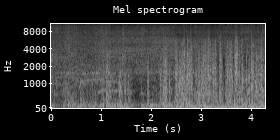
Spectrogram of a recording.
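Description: Riders scream and shout as the coaster drops.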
